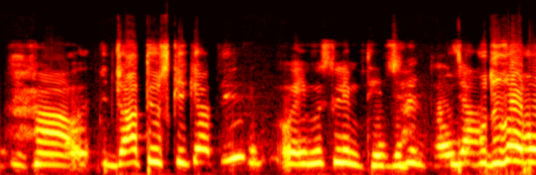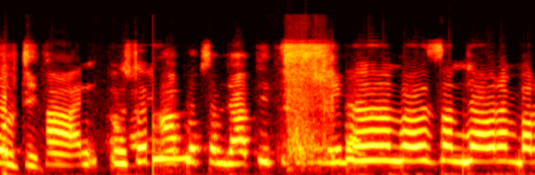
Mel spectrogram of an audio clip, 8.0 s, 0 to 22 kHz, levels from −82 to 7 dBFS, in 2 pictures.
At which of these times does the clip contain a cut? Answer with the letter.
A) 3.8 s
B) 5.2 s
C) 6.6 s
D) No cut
B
